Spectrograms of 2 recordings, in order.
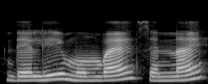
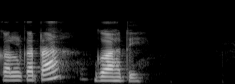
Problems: none marked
